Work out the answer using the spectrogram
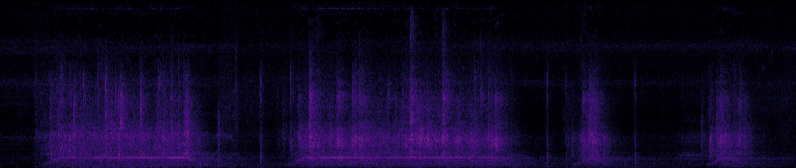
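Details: DIY CNC plasma cutter built from JD's Garage plans, gantry driven along X and Y axes by stepper motors: bursts of steady high-pitched motor whine starting and stopping, smooth with no grinding; normal stepper motion.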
